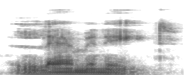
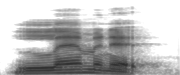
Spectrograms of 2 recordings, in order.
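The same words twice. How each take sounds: First: The last syllable has a long A sound. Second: The last syllable has a short 'it' sound. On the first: It is used as a verb. "Laminate is a verb with a long A sound" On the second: It is used as an adjective. "We make the short it, it sound"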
